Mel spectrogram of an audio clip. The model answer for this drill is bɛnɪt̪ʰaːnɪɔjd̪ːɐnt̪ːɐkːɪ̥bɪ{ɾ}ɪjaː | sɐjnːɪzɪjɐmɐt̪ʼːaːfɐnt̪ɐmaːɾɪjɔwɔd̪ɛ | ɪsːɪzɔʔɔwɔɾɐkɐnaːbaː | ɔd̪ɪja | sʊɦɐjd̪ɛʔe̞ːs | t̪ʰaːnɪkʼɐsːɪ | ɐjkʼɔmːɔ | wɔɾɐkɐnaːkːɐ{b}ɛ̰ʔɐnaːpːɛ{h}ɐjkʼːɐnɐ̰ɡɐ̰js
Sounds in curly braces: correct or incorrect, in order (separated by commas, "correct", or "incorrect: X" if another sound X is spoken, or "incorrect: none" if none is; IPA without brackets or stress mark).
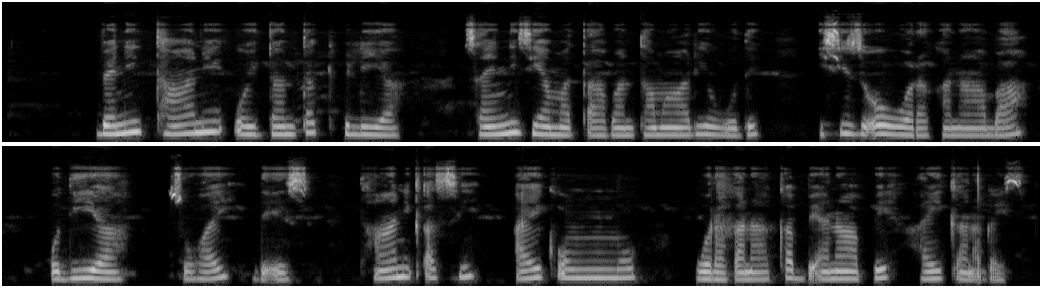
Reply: incorrect: l, correct, correct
